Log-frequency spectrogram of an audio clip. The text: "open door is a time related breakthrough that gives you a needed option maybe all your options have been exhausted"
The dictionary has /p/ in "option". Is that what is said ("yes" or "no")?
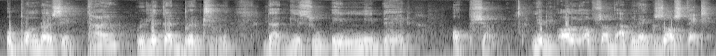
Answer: yes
